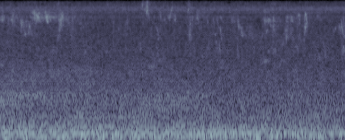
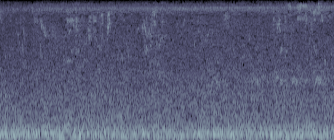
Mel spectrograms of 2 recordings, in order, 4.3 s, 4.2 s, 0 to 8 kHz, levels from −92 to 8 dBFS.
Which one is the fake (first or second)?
first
